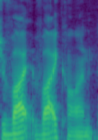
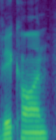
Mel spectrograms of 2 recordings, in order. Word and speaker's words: Vicon: He told me how to pronounce Vicon. So I was saying Vicon, but he said it's pronounced Vicon.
